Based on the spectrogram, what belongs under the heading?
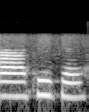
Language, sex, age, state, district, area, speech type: Hindi, female, 45-60, Uttar Pradesh, Prayagraj, urban, conversation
